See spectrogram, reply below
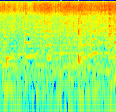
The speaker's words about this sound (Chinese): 不要炒焦了啊、哦，因为这个油呢很热呢，很容易哦把这个香菇炒到焦掉啊、哦，所以你的这个动作呢可能要不断的去搅拌它。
